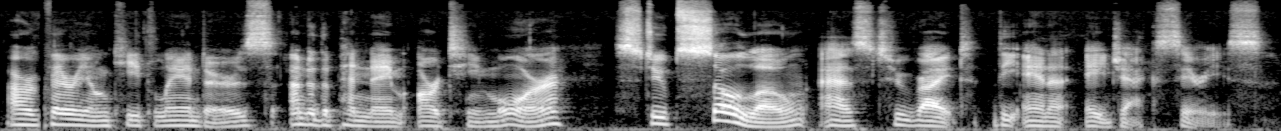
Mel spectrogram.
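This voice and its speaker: A man's voice: on the low side, lively intonation, slow, a bit bright, heavily acted. A man playing a put-upon young writer in a comedy-drama web series, hesitant and sardonic. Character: dry, put-upon young male writer haunted by ghosts.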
